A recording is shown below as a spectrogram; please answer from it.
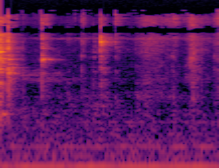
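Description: A spoon clicking lightly against a glass spice jar, one sharper click at the start and a few faint ticks after, over a steady low hum.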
